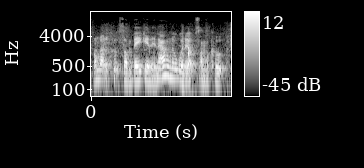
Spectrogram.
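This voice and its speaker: A young North Carolina mom with a Southern accent vlogs from her home kitchen, chatting casually to viewers with a stuffy nose. Her voice is lowish and creaky, she talks fast, and she rambles and often repeats herself. A crowd can be heard in the background.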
